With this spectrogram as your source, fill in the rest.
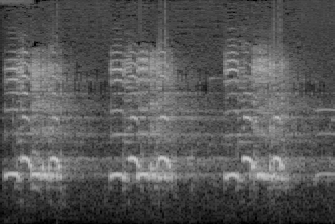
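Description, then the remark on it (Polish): Common cranes, migrating birds newly arrived in Poland, give three loud, rolling trumpet-like calls (klangor) in quick succession, each burst lasting about a second, clear with no talking. “przyleciały do nas żurawie, które głośno krzyczą. Ten śpiew jest zwany klangorem i one zwiastują, to są takie pierwsze oznaki wiosny.”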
